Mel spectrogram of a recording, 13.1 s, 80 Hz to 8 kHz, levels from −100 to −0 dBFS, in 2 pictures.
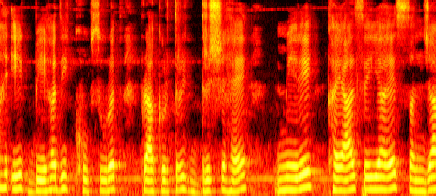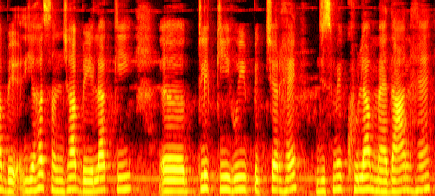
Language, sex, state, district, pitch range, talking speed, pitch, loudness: Hindi, female, Uttar Pradesh, Budaun, 160-185 Hz, 130 wpm, 180 Hz, -22 LUFS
